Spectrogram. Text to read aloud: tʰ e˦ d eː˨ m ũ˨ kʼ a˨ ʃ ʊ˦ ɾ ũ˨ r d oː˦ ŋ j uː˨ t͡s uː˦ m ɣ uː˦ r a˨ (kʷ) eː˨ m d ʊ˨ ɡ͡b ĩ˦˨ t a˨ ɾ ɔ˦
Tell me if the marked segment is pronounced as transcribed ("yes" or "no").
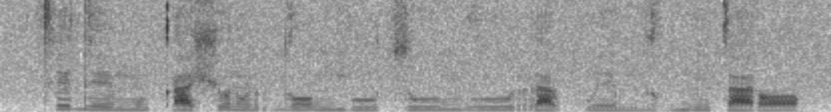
yes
